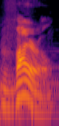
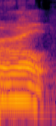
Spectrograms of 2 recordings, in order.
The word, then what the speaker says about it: Wirral: Or is it Viral? Because, you know, in Europe, German W's are pronounced as V's, and V's Whirl. Are pronounced as W's. Whirl.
